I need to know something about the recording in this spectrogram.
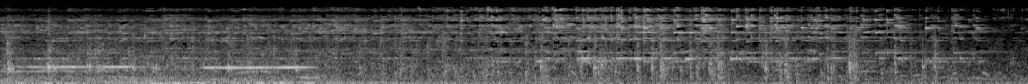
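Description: Metal fittings on draft-horse parade harness jingling and clinking as the horses walk, with hooves knocking on the road. Two short held tones sound near the start.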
